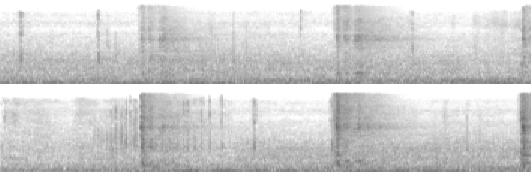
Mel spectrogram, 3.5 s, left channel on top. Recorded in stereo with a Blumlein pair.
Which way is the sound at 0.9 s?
45° right.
